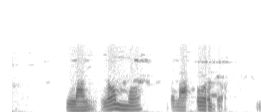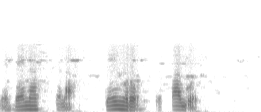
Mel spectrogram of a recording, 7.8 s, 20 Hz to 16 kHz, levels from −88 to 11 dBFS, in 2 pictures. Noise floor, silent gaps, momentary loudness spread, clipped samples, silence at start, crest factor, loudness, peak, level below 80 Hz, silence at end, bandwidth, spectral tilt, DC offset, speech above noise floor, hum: -80 dBFS; none; 18 LU; under 0.1%; 1 s; 20 dB; -39 LUFS; -20 dBFS; -66 dBFS; 0.95 s; 3.9 kHz; -6.5 dB/octave; under 0.1%; 42 dB; none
